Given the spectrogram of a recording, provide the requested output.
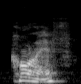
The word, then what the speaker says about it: Korev: it tasted like but this is how it's pronounced this koreff koreff is how is basically pronounced it's from the Xin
